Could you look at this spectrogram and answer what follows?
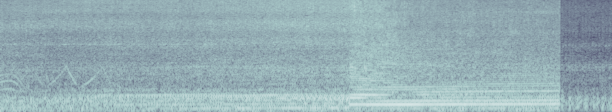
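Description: A modified motorcycle's engine revs hard and close, its tone climbing and holding at a higher pitch before cutting off abruptly near the end, with engine rumble throughout.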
